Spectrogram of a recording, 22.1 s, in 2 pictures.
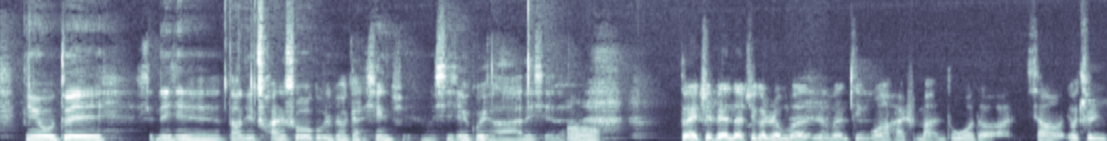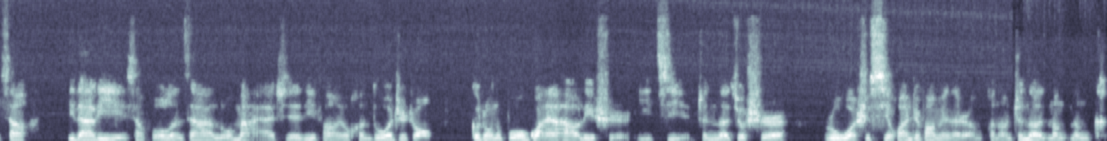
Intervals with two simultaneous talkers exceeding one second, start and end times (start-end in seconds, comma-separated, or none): none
